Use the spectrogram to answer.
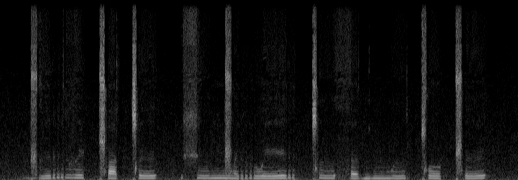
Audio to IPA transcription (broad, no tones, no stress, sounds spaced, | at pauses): ɡ͡ǁ ʏ r v e ǁ a ǀ ɘ | ʃ ɯː ŋ͡ǁ ʏ r w eː r ǀ ɯː h ɜ d mː ɯː ǀ o ǁ ɘ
